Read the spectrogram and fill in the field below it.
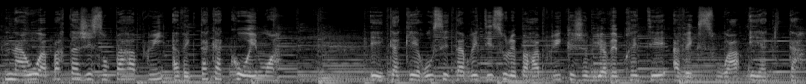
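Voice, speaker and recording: A woman playing a lively, teasing high-school girl in a French anime dub, expressive and quick to exclaim or bicker. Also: natural voice.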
